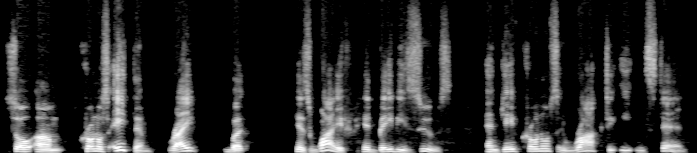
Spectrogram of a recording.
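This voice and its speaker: A man reading a storybook as an earnest, quick-tempered schoolboy, unsure and questioning. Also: medium pitch, lively intonation, creaky, a little mellow, breathy edge, dry recording, highs cut off, pitched above the performer's own voice, full character voice. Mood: unsure, explaining. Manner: hesitant, questioning.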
